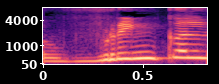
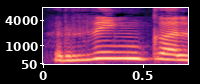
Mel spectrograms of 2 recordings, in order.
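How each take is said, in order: First: व्रिंकल with a clear w at the start; wrong w sound. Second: रिंकल starting straight on r; silent w. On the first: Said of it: "हम यहाँ पे व्रिंकल नहीं बोलेंगे". (व्रिंकल में व की ध्वनि बोलें) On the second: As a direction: drop the w and say रिंकल. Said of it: "रिंकल बोलेंगे". (रिंकल बिना व की ध्वनि के) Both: Shown as a demonstration.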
